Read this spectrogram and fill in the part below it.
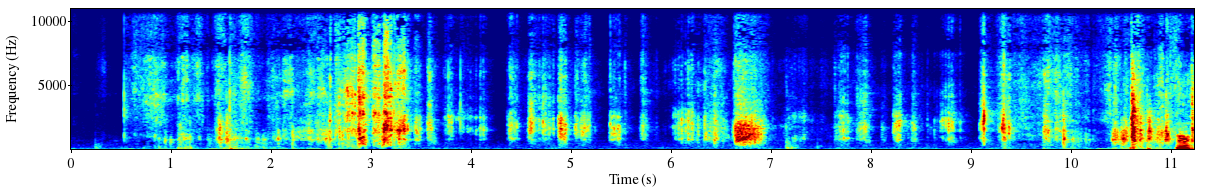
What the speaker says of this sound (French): maintenant, on peut découper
